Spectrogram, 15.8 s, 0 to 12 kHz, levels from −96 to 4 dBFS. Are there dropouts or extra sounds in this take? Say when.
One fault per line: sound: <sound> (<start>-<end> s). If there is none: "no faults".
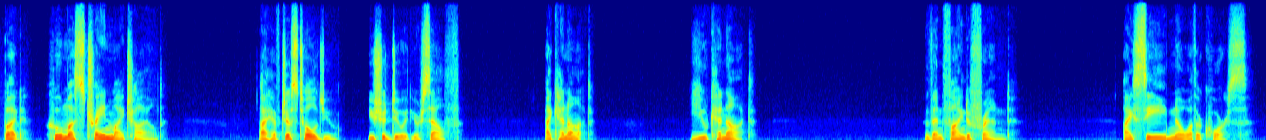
no faults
